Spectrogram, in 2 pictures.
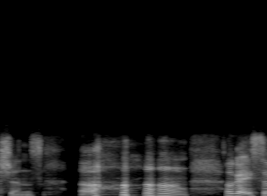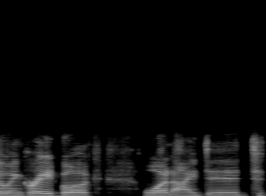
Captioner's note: laughter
